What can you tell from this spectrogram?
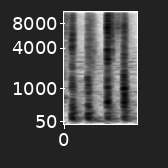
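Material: Plastic.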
